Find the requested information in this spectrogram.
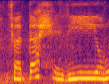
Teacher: یہ را باریک پڑھی جائے گی کیونکہ اس را کے نیچے زیر ہے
